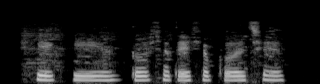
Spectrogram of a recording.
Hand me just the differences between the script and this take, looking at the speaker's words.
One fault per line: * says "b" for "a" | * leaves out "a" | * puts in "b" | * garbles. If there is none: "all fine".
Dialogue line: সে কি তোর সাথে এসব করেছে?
all fine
